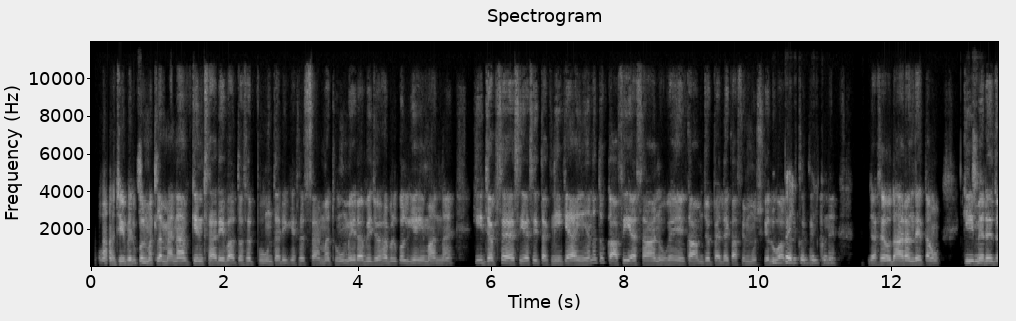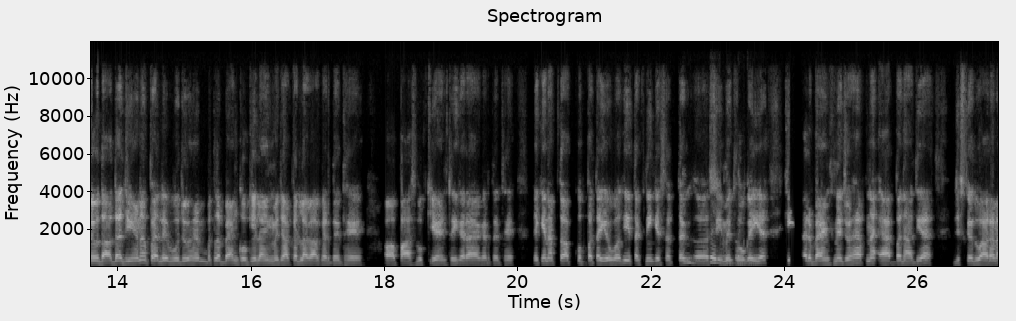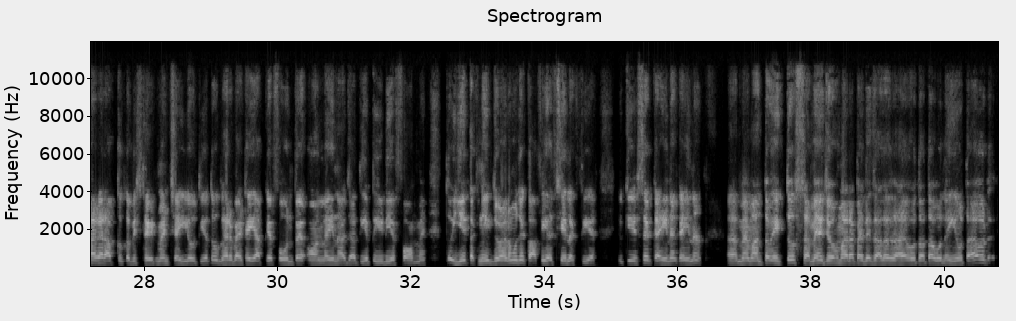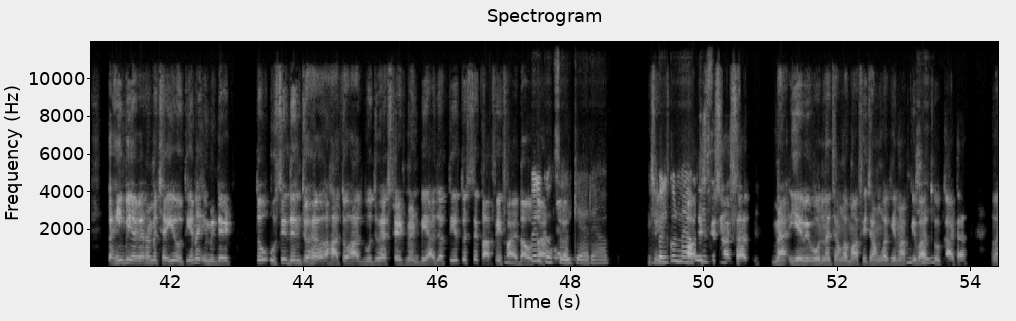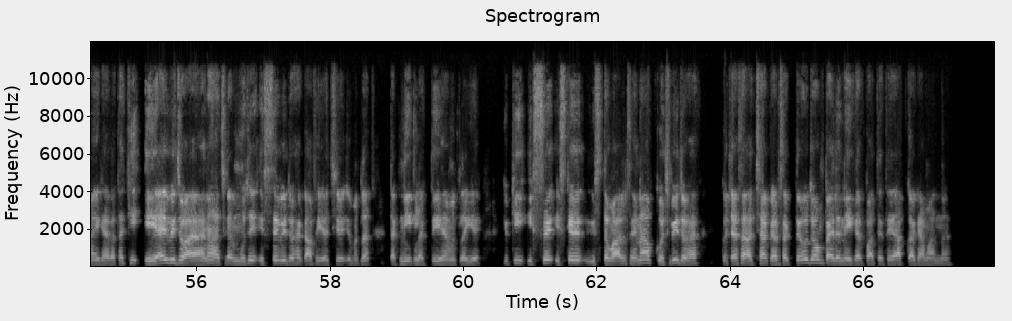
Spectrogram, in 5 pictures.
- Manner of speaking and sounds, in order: in English: "एंट्री"; in English: "स्टेटमेंट"; in English: "इमीडेट"; "इमीडिएट" said as "इमीडेट"; in English: "स्टेटमेंट"; other noise
- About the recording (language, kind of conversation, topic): Hindi, unstructured, कौन-सी नई तकनीक आपको सबसे ज़्यादा प्रभावित करती है?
